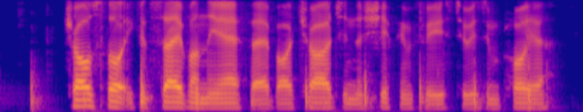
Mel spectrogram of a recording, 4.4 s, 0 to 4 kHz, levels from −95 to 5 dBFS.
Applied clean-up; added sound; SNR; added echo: classical method log-MMSE.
